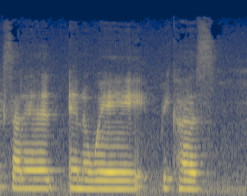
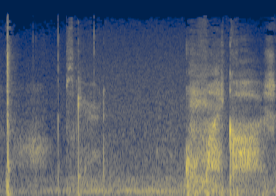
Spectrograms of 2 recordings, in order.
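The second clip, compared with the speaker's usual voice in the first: frightened whisper, much quieter. In a clip from the day of finding out about the pregnancy, scared whisper.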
